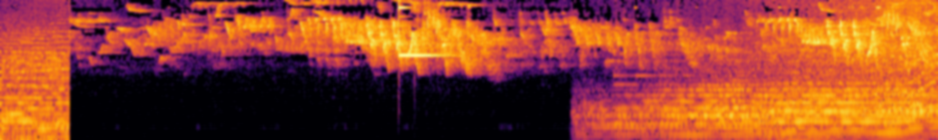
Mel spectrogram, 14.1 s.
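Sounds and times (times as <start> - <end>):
birds chirping: 1.0 - 14.0.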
